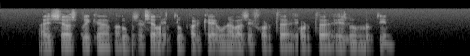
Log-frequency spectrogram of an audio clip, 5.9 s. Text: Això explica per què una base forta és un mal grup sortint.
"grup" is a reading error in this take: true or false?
true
